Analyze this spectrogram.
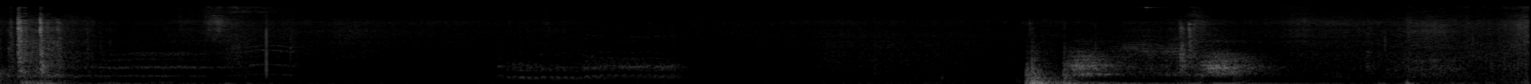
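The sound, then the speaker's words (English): A cat meows twice, with a pause between the cries, then a louder clatter and creak as a door is opened to let the cat into the kitchen on a Sunday morning, followed by some shuffling. “The cat wants to come into the kitchen. And the dog wants to come into the kitchen. I think I'll let the cat in first.”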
